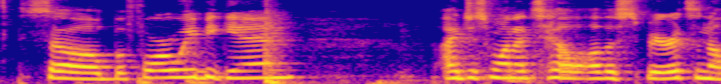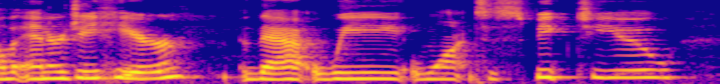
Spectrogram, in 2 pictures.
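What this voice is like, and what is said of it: Husky, partly lost voice. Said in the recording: “when I start to lose a little bit of my voice, I sound like a ... a phone sex operator or something ... salty ... voice”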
